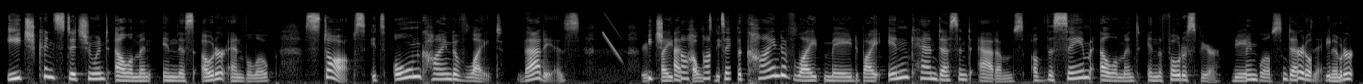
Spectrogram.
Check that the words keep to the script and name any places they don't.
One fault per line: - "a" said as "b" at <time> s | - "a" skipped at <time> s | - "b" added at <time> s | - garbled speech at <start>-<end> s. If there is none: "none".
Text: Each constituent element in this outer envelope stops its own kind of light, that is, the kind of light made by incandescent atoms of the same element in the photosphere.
- garbled speech at 6.4-7.3 s
- garbled speech at 12.3-13.5 s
